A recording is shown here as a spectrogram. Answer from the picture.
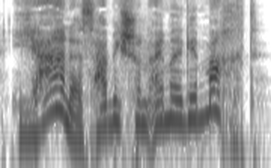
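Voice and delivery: put-on curious boy Ferdinand eagerly answering; eager young boy. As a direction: answer like a keen little boy. Ferdinand's child voice.

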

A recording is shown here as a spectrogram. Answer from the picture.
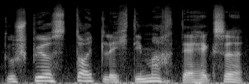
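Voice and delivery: plain reading voice

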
